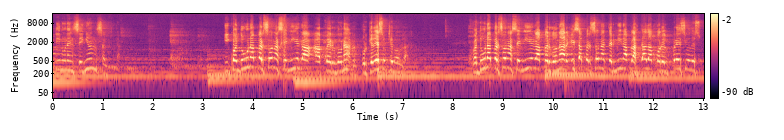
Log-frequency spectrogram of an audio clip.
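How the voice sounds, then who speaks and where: A man's voice: very high-pitched, moderate pace. A male pastor telling a fable in his sermon, often speaking straight to his listeners. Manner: storytelling, addressing the congregation directly. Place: church. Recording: echoey hall with music.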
